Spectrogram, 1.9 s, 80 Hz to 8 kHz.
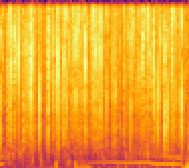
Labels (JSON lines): {"label": "biophony, cascading saw", "recorder": "SoundTrap 600 or HydroMoth"}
